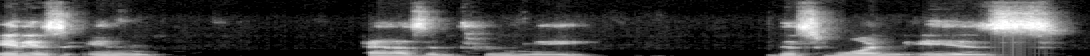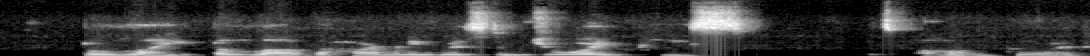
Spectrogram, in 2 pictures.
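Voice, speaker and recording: A woman speaks very slowly with long, frequent pauses and lively intonation. Her medium-pitched voice is somewhat breathy, with a dark, mellow tone. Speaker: spiritual director. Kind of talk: prayer treatment. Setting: church service. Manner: enthusiastic.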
